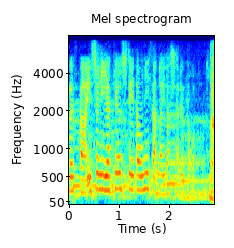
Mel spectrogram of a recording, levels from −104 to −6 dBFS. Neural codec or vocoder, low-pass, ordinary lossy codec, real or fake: codec, 16 kHz, 4 kbps, FreqCodec, smaller model; 7.2 kHz; none; fake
